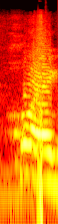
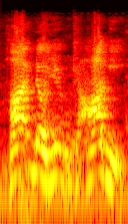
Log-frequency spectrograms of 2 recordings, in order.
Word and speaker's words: Hoig: connection between Kalen and Hoig 8181. Now that everybody, hey, by the way, he pronounces it Hoig. No, I don't. Oh. Hoggy. Yeah, I pronounce it Hoggy.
